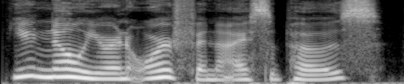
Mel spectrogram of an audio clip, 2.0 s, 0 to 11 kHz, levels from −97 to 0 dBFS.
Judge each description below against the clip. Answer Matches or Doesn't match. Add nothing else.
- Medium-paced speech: Doesn't match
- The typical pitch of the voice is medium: Doesn't match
